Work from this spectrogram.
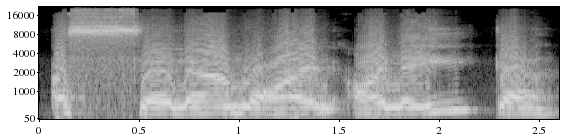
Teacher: کاف کو ہمیشہ پتلا پڑھیں، یہ قوف نہیں ہے یہ کاف ہے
